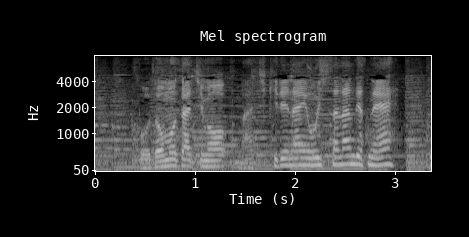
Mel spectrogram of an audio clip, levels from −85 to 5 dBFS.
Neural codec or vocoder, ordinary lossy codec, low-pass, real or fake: none; none; none; real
